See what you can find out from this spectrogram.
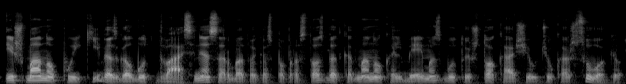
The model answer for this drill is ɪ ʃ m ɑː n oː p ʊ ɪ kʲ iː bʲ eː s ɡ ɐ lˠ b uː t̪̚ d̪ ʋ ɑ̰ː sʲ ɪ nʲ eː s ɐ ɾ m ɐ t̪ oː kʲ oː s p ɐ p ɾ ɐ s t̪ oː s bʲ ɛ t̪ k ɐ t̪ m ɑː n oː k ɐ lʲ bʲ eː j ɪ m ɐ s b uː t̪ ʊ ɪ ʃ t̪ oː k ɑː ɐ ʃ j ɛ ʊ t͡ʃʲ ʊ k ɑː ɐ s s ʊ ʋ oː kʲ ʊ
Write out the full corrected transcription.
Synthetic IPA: ɪ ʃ m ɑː n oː p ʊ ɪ kʲ iː bʲ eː s ɡ ɐ lˠ b uː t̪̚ d̪ ʋ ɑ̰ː sʲ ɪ nʲ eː s ɐ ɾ b ɐ t̪ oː kʲ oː s p ɐ p ɾ ɐ s t̪ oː s bʲ ɛ t̪ k ɐ t̪ m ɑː n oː k ɐ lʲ bʲ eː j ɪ m ɐ s b uː t̪ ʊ ɪ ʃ t̪ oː k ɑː ɐ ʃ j ɛ ʊ t͡ʃʲ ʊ k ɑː ɐ ʃ s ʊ ʋ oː kʲ ʊ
